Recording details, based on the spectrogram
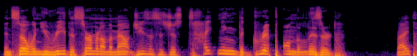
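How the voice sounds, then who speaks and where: Impassioned preacher with a mellow voice. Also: male voice, high-pitched, brisk, dry recording. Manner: emphatic, impassioned, often loud. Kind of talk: sermon.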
